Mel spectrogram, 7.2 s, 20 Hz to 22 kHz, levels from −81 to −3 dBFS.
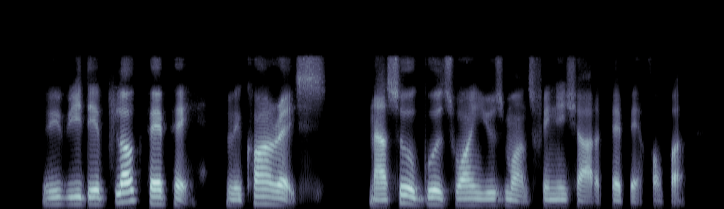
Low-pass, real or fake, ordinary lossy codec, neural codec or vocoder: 7.2 kHz; fake; none; codec, 24 kHz, 0.9 kbps, WavTokenizer, large speech release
